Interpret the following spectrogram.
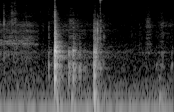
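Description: Two small, sharp clicks about half a second apart: hands handling small styrene parts and tools on a workbench while a glued piece is set back onto model railroad track.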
